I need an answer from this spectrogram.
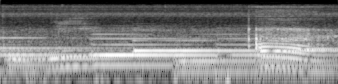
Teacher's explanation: diposisi Tengah terdapat bunyi a dengan tekanan rendah namun bentuk mulut tidak bulat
